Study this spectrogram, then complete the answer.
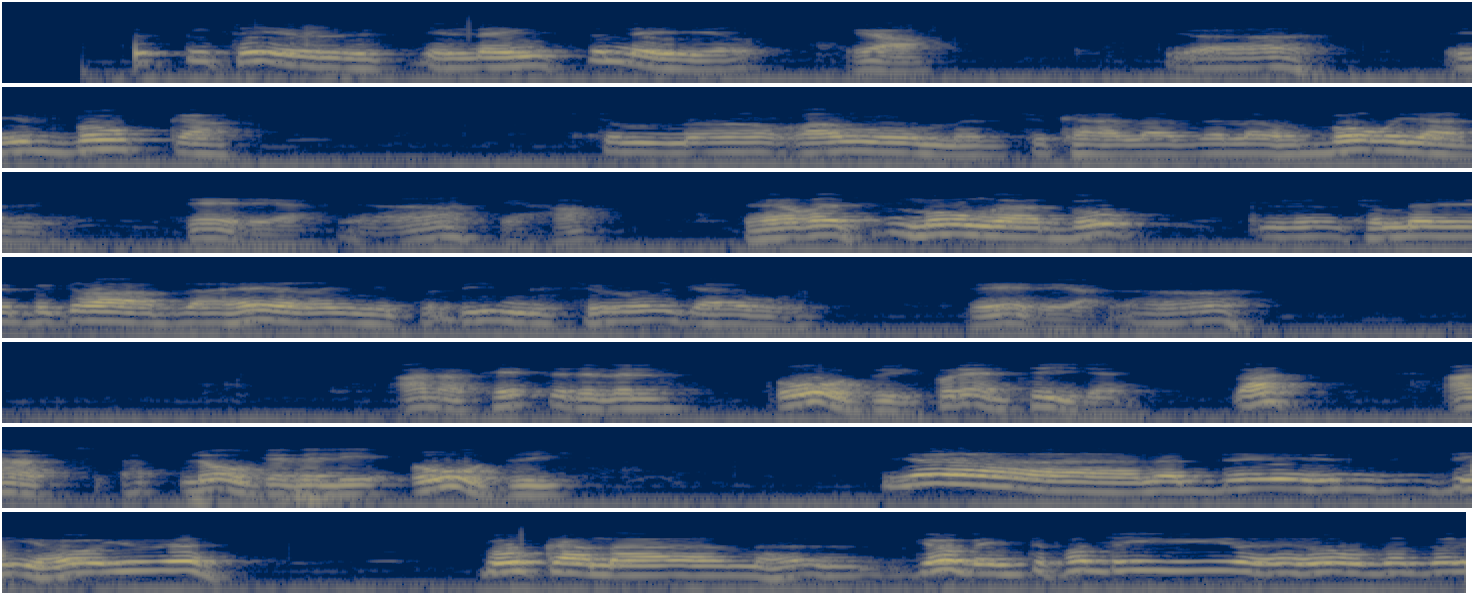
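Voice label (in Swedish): Gråmanstorp Skåne, Svenska sagor dialekter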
